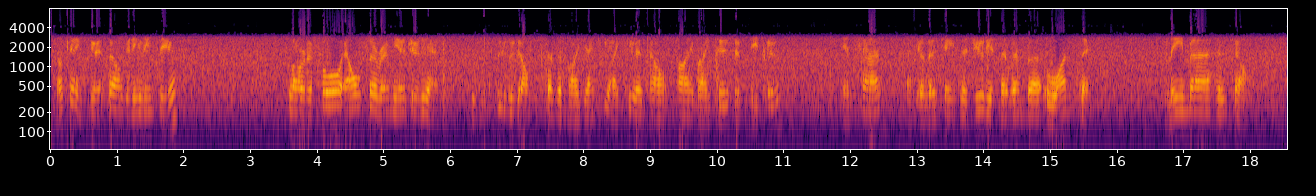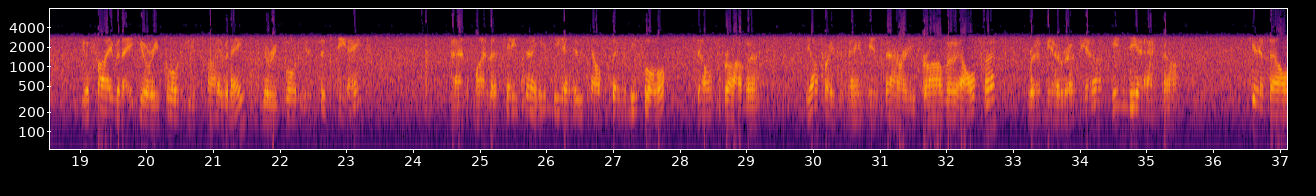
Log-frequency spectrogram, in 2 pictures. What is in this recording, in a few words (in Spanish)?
en QSO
